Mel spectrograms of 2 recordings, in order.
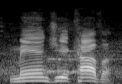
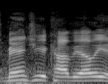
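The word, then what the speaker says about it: Mangiacavalli: you're speaking of it was um man giacava I didn't want to imagine I didn't want to butcher it no it's Mangia Cavalli and then I I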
